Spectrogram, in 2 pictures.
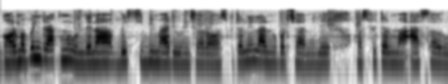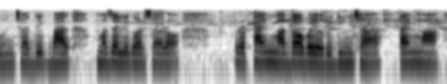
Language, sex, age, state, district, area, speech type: Nepali, female, 18-30, West Bengal, Alipurduar, urban, spontaneous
